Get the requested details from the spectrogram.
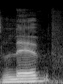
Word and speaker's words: live: Escrito live, live, cuidado la I, o sea que no sea live, que sea live con E. Y fijaos, no es live, live, es live. La, esa V que es una F sonora, live, live, live, very, river.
